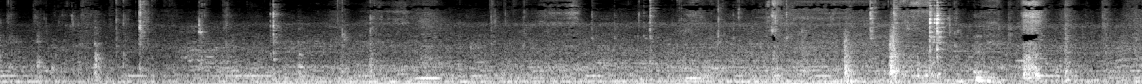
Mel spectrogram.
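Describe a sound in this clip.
A young woman slurps noodles loudly and close by.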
